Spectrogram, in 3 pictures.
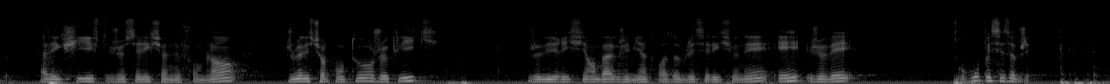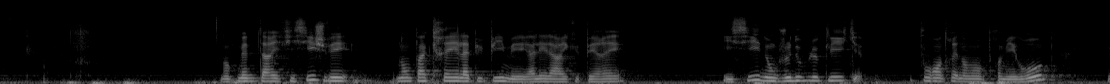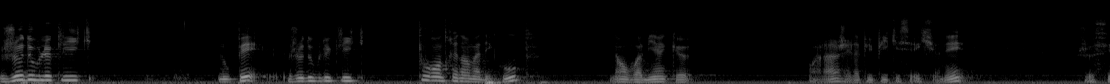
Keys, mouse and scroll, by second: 1.2 shift+click, 3.8 click, 9.6 click, 10.7 KP_Subtract, 12.0-13.2 drag, 16.5 click, 19.8 click, 23.3 click, 25.8 click, 29.4-32.7 drag.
